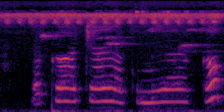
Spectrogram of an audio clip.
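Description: A small child's voice in a sing-song, holding three drawn-out notes, the last one lower. A steady high insect chirring runs underneath.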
